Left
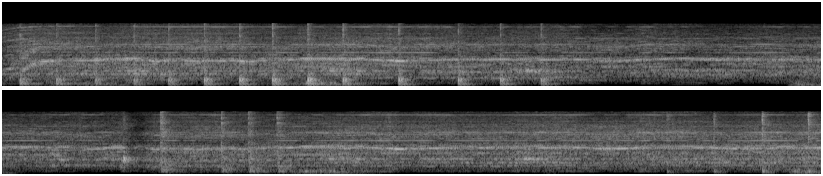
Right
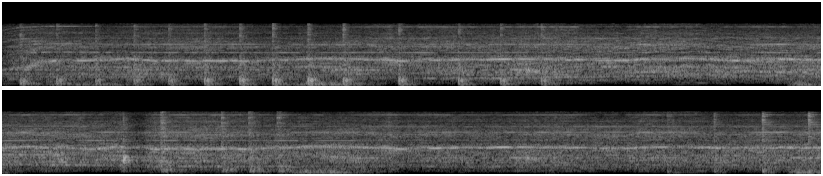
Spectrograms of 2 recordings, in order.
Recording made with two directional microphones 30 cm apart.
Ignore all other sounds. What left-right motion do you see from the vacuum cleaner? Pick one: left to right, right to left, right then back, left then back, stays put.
right then back.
